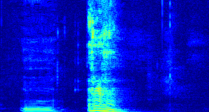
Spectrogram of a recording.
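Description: A man's voice making two brief wordless vocal sounds, the second louder and falling in pitch.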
